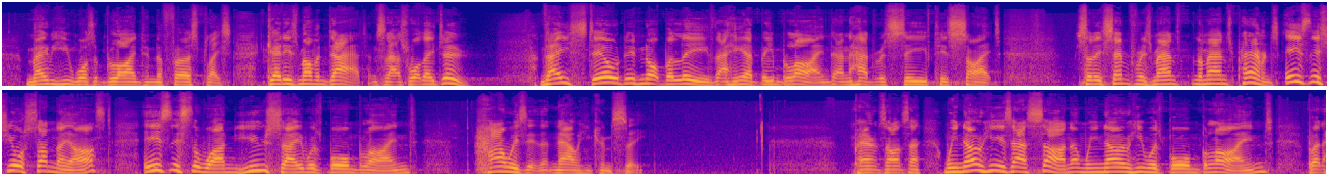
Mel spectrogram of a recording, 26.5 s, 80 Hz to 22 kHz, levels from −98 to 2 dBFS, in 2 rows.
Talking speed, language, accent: 185 wpm, English, British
